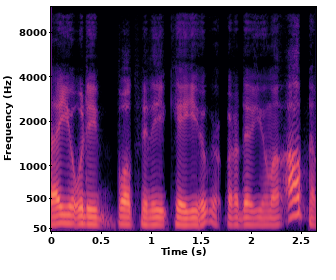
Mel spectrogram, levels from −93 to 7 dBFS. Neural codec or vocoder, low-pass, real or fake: codec, 16 kHz in and 24 kHz out, 0.4 kbps, LongCat-Audio-Codec, four codebook decoder; 10.8 kHz; fake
